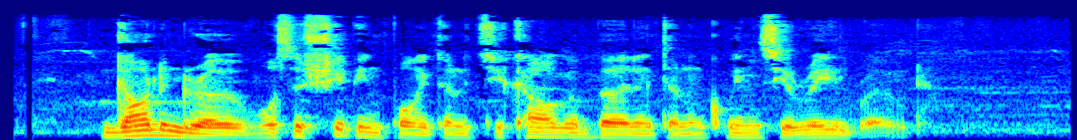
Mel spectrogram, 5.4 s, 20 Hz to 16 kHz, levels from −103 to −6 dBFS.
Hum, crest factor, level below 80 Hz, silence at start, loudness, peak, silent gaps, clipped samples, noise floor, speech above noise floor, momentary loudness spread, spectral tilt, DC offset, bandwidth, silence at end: none; 20 dB; -66 dBFS; 0.5 s; -28 LUFS; -8 dBFS; none; under 0.1%; -61 dBFS; 34 dB; 12 LU; -4.5 dB/octave; under 0.1%; 11.5 kHz; 0.75 s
